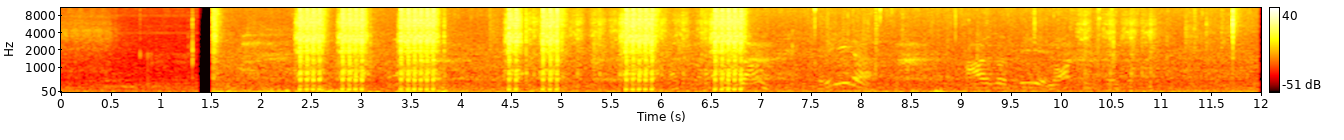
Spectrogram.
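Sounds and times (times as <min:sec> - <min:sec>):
airsoft rifle full-auto bursts: 0:02.4 - 0:07.0.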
